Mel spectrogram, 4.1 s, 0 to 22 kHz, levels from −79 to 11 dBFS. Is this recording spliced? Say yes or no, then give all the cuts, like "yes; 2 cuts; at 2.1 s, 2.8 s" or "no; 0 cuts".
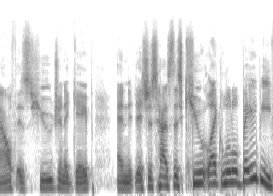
no; 0 cuts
